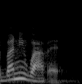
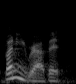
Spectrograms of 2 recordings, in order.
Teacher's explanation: the child's using a W sound for the R sound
